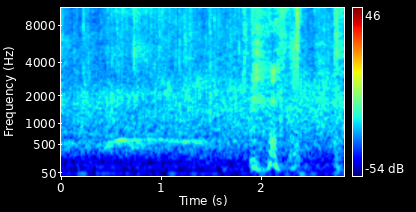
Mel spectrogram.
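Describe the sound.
An audience claps in a steady, dense patter of many hands throughout, and a man's voice starts speaking over the fading applause near the end. The applause greets a preacher before he preaches.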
